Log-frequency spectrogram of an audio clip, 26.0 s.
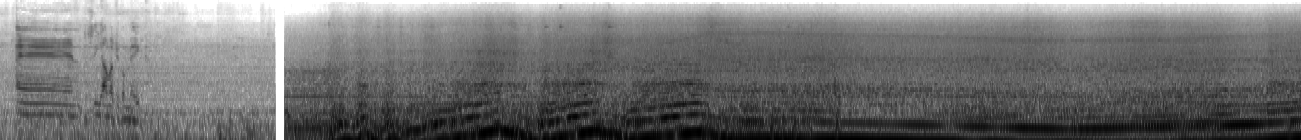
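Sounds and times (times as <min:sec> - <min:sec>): turbocharged car engine revving: 0:05.7 - 0:26.0.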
